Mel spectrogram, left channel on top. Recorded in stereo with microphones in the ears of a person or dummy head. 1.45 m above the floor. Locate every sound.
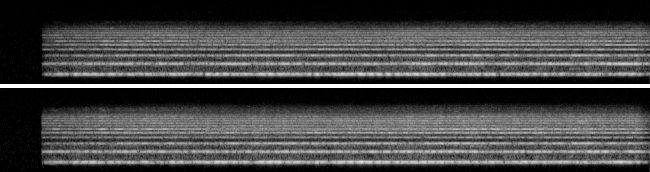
0.4 s a violin: 60° right (ahead or behind), 0.6 m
